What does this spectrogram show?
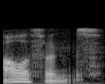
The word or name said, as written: Olifants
